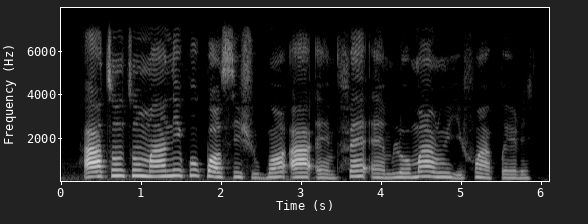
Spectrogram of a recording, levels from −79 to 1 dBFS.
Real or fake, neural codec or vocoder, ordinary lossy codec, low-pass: real; none; none; 7.2 kHz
